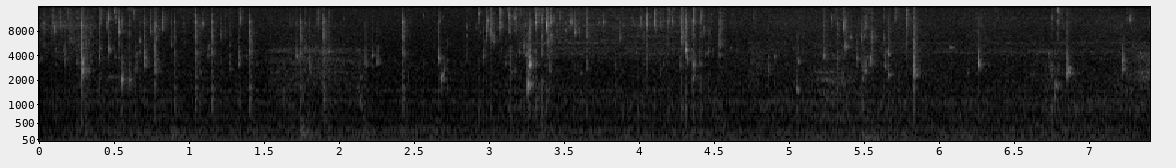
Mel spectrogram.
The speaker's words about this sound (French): Tu es en bas de ma rue, à ta droite, il y a une petite fontaine. Tu entends l'eau couler.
